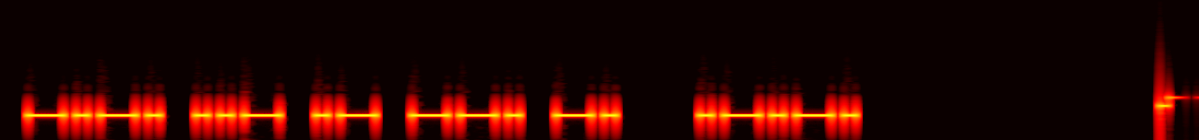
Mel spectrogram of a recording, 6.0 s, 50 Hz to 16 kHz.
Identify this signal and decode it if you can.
Morse code, heard as a keyed tone, about 20 wpm, 700 Hz. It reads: CUAGN <AR>
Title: K1USN SST QSO Practice 20wpm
